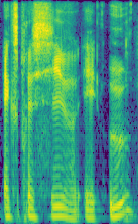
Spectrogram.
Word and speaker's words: Expressive E: travaille pour la boîte expressivie donc expressive et E plus loin mais il faut le prononcer à l'anglaise comme tuas un accent du Texas et donc du coup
